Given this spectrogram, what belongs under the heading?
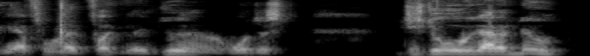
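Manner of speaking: ordinary talk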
